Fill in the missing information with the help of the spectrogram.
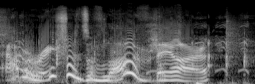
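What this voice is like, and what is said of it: Yoda-style character voice. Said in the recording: “I can do a decent Yoda voice”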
